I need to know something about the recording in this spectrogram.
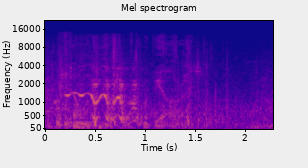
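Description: A horse whinnying once, a short quavering call in the first second.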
